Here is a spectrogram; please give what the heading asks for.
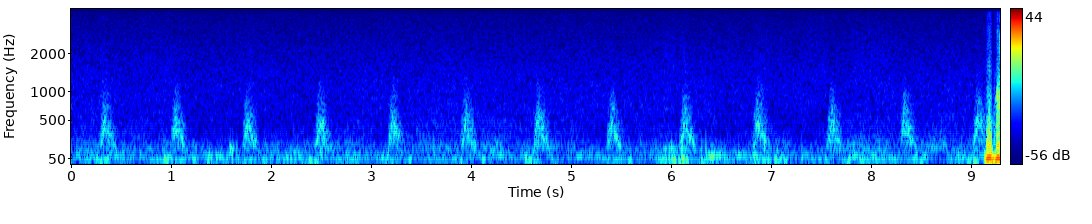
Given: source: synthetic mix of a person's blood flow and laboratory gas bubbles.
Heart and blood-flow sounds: Doppler ultrasound of blood flow; subclavian vein
9.22-9.30 s: bubbles
From the record:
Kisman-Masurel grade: 213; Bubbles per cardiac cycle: several, 3 to 8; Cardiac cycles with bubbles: 1 to 10%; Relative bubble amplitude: loud (0.450 to 0.775); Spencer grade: 1 (occasional bubble signal discernible with the cardiac motion signal, with majority of cardiac periods free of bubbles); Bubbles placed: anywhere in the cardiac cycle

